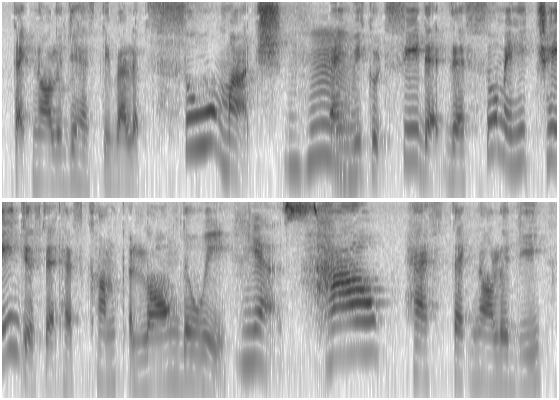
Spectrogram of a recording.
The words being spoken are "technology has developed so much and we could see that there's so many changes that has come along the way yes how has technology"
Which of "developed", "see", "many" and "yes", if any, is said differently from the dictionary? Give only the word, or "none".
none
